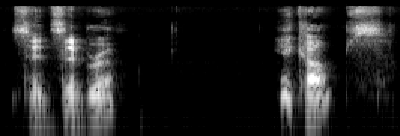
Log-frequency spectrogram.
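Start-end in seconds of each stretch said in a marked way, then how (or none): 1.8-2.6 very high, surprised-sounding question; asking. Acted. Miss Pig asks Zebra about his trouble, high-voiced. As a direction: pipe up in a high voice. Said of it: "asked Miss Pig".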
